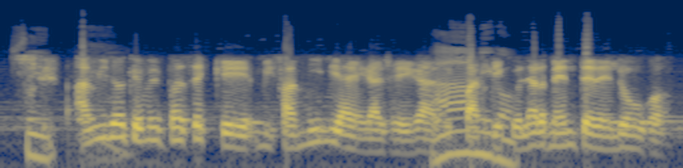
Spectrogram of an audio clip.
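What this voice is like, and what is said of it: Native accent with Galician touches. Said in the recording (Spanish): “todavía conservas tu acento, ¿no, natal? Aunque ya tienes unos dejes de aquí, de Galicia”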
